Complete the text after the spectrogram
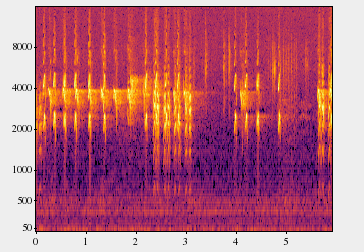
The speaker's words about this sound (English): So recording tooping from an unidentified bird. Up in the tree, a wild bird.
